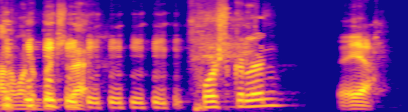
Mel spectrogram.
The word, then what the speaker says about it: Porsgrunn: Yeah, And how do you pronounce that? Porsgrunn. I'm not. Nope. I don't want to butcher that. Porsgrunn?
